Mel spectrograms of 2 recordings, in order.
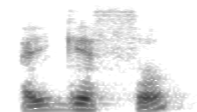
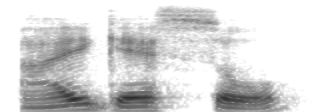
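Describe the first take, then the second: First: It is pronounced slightly altered, like a Korean word. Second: It is pronounced as ordinary English words. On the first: It means okay. "If you change the pronunciation slightly" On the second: The speaker is guessing that something is so. "as in I'm guessing so"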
